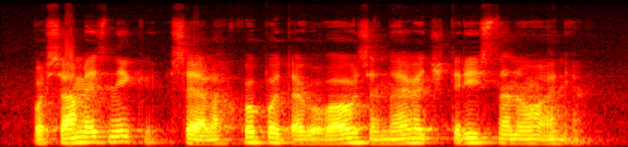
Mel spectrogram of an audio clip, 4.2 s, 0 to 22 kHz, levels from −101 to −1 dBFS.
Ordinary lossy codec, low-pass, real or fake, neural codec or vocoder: none; 19.8 kHz; real; none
